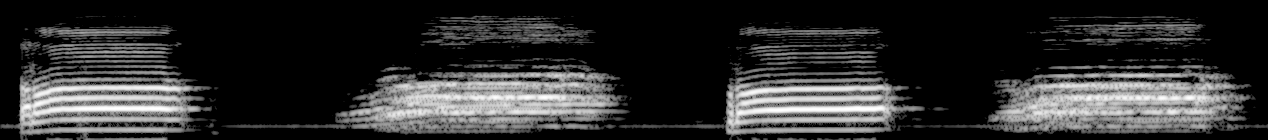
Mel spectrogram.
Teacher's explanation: را کا مخرج ہے زبان کی نوک اور مقابل کے تالو سے ادا ہوتا ہے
